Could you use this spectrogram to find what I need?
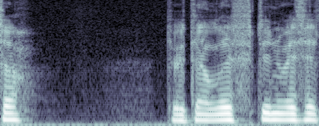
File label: "lifft", Welsh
